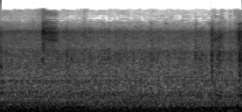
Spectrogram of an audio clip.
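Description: Steady engine hum and road noise inside the cabin of a moving vehicle.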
